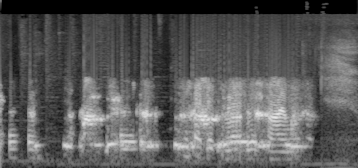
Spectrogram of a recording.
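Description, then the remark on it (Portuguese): A muffled, narrow-band voice of a listener calling a radio phone-in on a mobile phone, garbled by interference from the caller's own radio receiver playing nearby, running continuously and ending in a short burst of hissing static. “Caríssimo, estamos a ouvir aqui com interferência.”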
